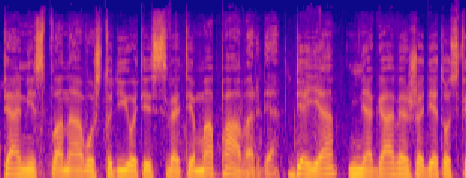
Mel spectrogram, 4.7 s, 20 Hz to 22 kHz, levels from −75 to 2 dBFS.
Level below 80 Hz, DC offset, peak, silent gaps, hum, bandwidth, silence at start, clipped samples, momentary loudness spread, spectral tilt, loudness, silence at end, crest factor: -42 dBFS; under 0.1%; 0 dBFS; none; none; 18.5 kHz; 0.05 s; under 0.1%; 5 LU; -4.5 dB/octave; -12 LUFS; 0 s; 12 dB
